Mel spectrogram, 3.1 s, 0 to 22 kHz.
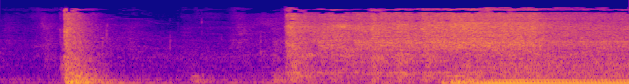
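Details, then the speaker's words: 2003 Saturn L200 after an exhaust repair that reinstalled the catalytic converter with a new gasket at the rusted, leaking joint: a short crank, then a smooth, deep, quiet idle with no exhaust blat. Normal idle. "oh it doesn't sound like a tugboat anymore nice nice and quiet sounds like a normal car"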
